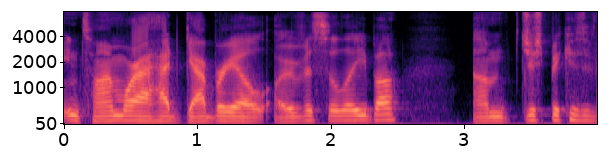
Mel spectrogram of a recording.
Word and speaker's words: Gabriel: And at number 2 is Gabriel That is exactly how you pronounce his name.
